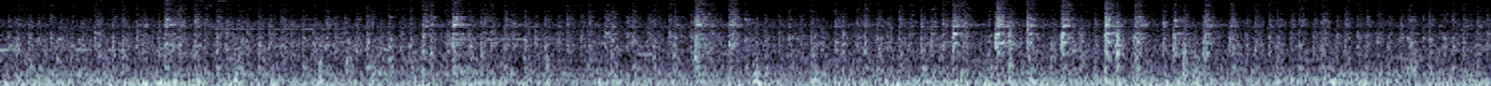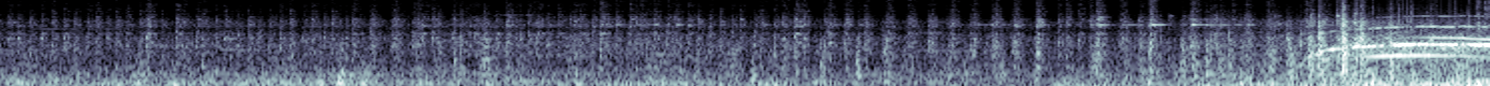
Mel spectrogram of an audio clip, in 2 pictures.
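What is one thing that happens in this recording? A roller coaster chain lift clanks and rattles steadily.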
